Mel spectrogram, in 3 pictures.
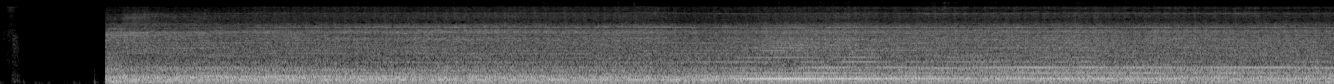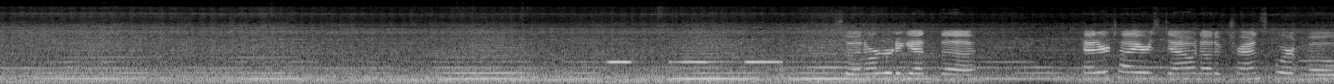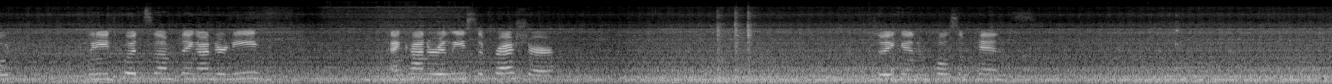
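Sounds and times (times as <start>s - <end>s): combine diesel engine running: 1.1s - 40.0s
reversing alarm beeping: 11.2s - 26.5s.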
